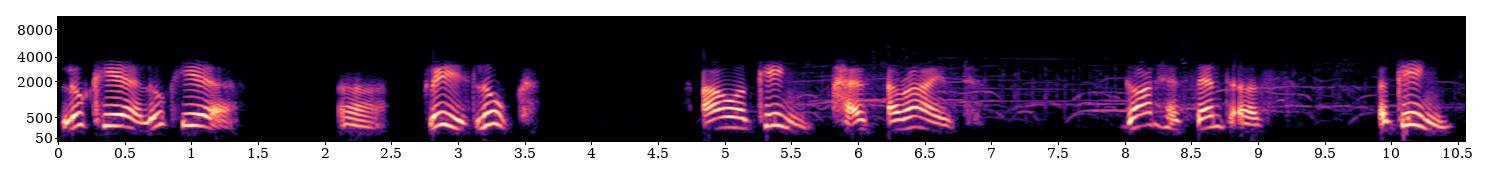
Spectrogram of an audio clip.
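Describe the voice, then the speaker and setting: A woman playing an excited herald proclaiming that a king has arrived, heard over a phone line. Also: mid-range voice, very slow, gravelly, pauses often, slightly rough, no room sound, pitched below the performer's own voice, heavily acted. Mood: jubilant. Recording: tinny dry phone line.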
